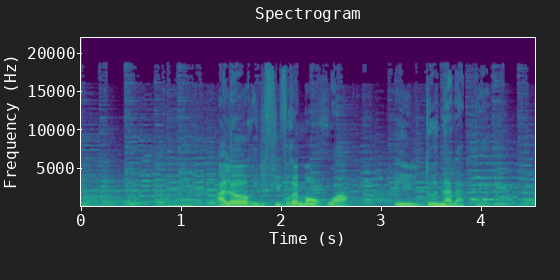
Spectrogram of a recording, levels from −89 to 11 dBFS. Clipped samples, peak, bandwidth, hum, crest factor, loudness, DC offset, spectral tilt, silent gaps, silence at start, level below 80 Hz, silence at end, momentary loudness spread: under 0.1%; 0 dBFS; 19 kHz; none; 18 dB; -18 LUFS; 0.2%; -6 dB/octave; none; 0 s; -46 dBFS; 0 s; 13 LU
